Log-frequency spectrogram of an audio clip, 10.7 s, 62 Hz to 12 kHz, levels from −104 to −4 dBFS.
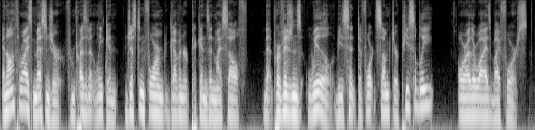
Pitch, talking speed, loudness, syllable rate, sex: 120 Hz, 140 wpm, -19 LUFS, 5.1 syllables/s, male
